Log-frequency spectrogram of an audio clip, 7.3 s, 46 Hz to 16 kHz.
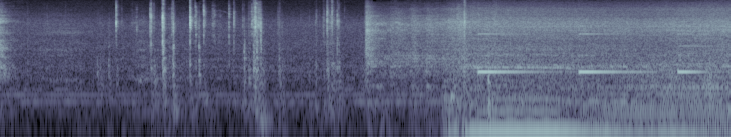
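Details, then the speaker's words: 2012 Ford Focus SEL 2.0 started after repairing the exhaust leak, where nuts were missing from the studs and the gasket was hanging out: smooth steady drone with no ticking or puffing. Exhaust is sealed and now comes out the back. "Much better. Actual exhaust coming out of the back."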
